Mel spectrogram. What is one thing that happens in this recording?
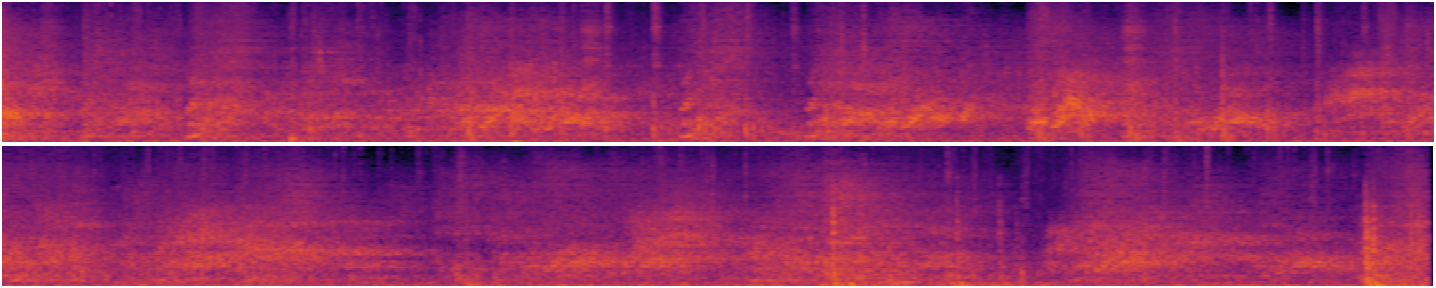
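Footsteps tread slowly over a hard, gritty floor.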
